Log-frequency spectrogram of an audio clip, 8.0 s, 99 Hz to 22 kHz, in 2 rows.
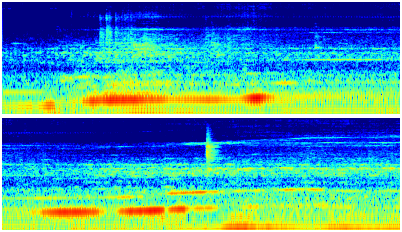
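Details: Onboard an ADL Enviro200 bus (Go-Ahead London Central, route B16) while moving: steady droning whine wavering near one pitch over road rumble; source of the whine undetermined.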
